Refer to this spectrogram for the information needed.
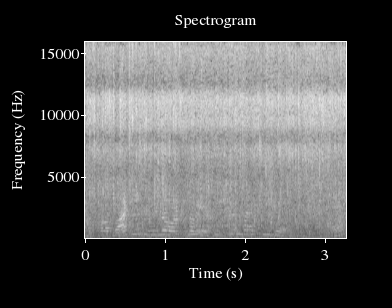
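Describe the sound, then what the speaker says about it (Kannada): Steady rain falls outdoors around a school, a continuous hiss of drops with a voice talking over it. "ಎಷ್ಟು ಮಳೆ ಇದೆ ಅಂತ ನಿಮಗೆ ತೋರಿಸ್ತೀನಿ"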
